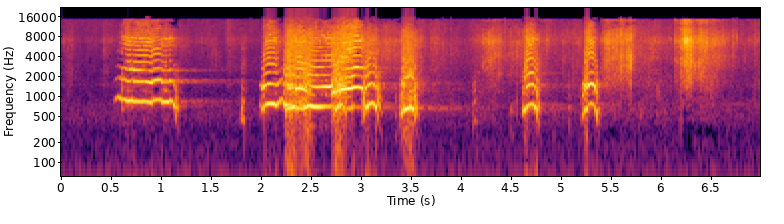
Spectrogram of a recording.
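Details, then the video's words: Ploughed field setting: a Beagle Harrier gives a sustained, tuneful bay, then a longer, rising-and-falling howl-like bay, followed by four short clipped yelps at roughly half-second intervals. "beagle harrier in arato"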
